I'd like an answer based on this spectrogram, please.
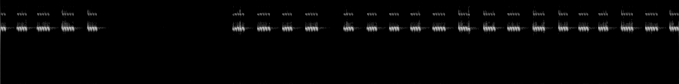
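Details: Two crickets chirping: four short, high, pure chirps, a silent pause of just over a second, then a steady run of evenly spaced chirps at roughly four per second, with no other sounds.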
